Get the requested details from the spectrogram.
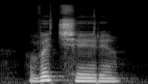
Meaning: supper
- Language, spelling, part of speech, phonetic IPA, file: Ukrainian, вечеря, noun, [ʋeˈt͡ʃɛrʲɐ], Uk-вечеря.ogg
